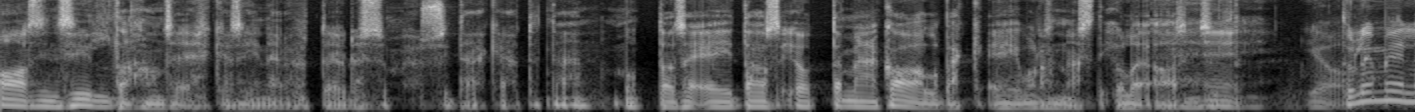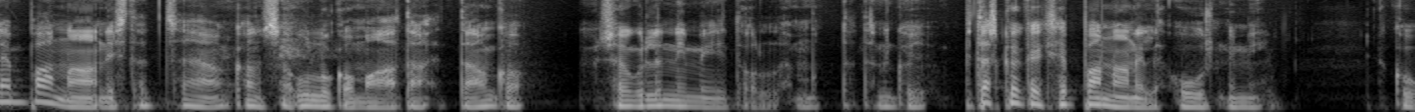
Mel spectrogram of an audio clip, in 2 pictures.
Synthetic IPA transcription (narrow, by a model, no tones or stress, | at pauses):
ɑːsinsilt̪ɑhɑnsḛḛhkæsḭːnæ̰yht̪ḛydesːæmyøssit̪æ̰kæˑyt̪e̥t̪æːnmut̪ːɑseeˑit̪ɑːsḭoːt̪t̪æmækɑːlpækeˑiʋɑrsinɑ̰ˑise̥st̪iʔo̰lḛʔʔɑ̰ːsinsniilːt̪ːtulimielˑeːmpɑnɑnist̪ɑet̪ːæ̥sehæʔoŋkɑnsːɑulukomɑːt̪ɑet̪ːæoŋko | seoŋkylːænimit̪o̰lːḛːmmut̪ːɑt̪ːæniːŋkopit̪æskøkeksiæppɑnɑnilːeʔʔuːsnimi | ku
